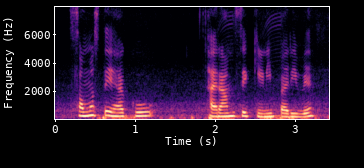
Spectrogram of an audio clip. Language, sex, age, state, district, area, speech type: Odia, female, 18-30, Odisha, Sundergarh, urban, spontaneous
